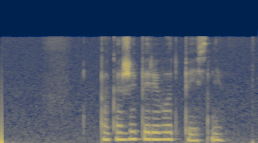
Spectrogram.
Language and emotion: Russian, neutral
